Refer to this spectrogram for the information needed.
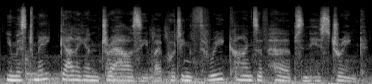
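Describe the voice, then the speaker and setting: A woman playing a gentle, helpful wood elf ally in a video game, speaking calmly and carefully. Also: medium pitch, normal speed, noisy background, close to an everyday voice. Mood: gentle caution. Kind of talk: video game cutscene acting. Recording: clear music under the voice.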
